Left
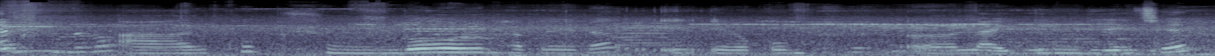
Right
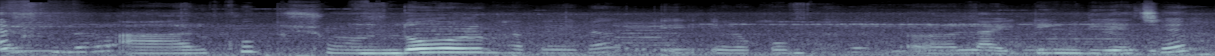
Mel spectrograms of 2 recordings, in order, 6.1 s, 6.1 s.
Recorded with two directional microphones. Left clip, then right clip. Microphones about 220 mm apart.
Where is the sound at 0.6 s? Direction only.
20° right (ahead or behind).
